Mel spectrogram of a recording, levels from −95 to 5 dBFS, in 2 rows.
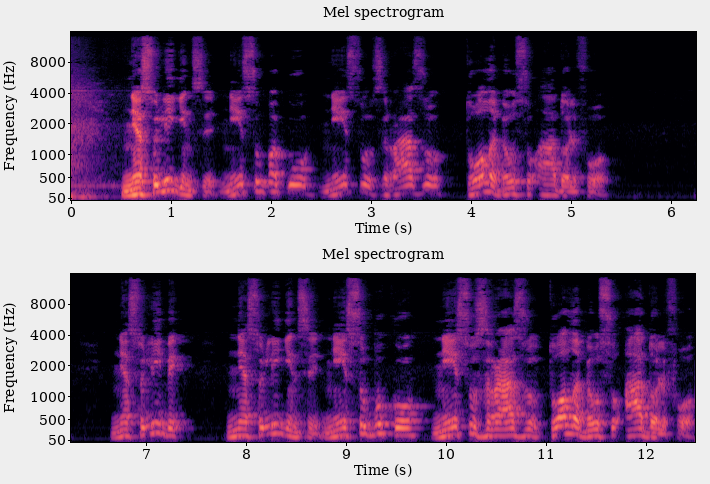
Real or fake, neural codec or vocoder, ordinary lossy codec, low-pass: real; none; MP3, 64 kbps; 14.4 kHz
